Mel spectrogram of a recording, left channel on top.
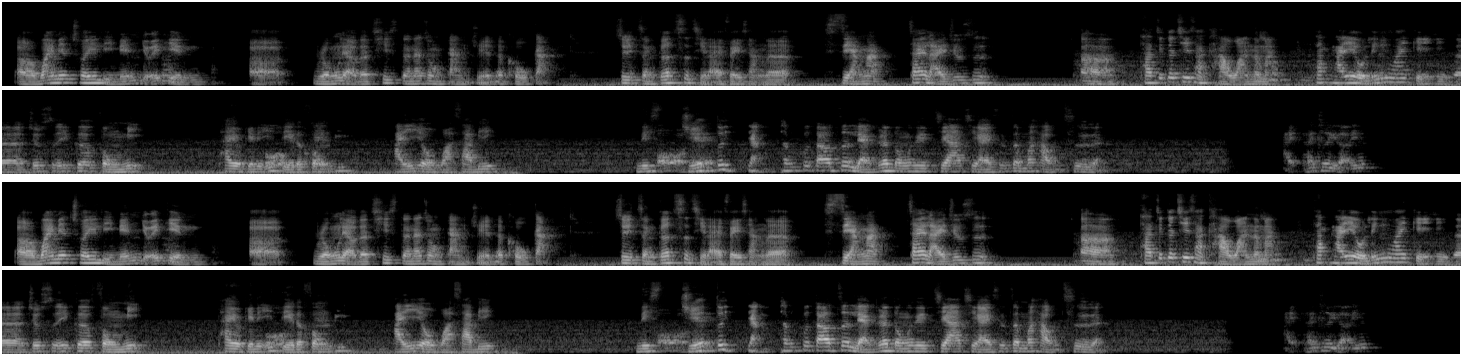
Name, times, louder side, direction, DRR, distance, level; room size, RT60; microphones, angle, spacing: voice 1, 0.1-2.0 2.5-2.8 3.1-5.6 6.1-8.0 8.2-9.9 10.8-12.7 13.1-16.0 16.8-18.1 18.5-19.6 20.9-21.1 21.4-25.6, right 3 dB, 20° right, 0.3 m, -28 dB
sound 1, 5.5-19.8, equal, 55° right, 0.9 m, -46 dB
sound 2, 10.7-26.8, right 1 dB, 10° left, 0.9 m, -50 dB
voice 2, 10.8-11.1 12.5-13.1 13.5-13.9 17.2-17.9 21.1-21.8 27.4-28.2, left 3 dB, 70° left, 0.6 m, -37 dB
2.6 x 2.2 x 3.1 m
head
